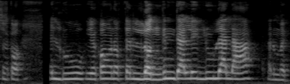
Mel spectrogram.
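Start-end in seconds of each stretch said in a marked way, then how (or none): 0.6-3.3 sing-song mock Welsh announcer, raised pitch; loud, lilting Welsh tannoy parody; Welsh train announcer. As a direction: babble the place name like a Welsh announcer. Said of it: "the fucking guy ... on the speakers".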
